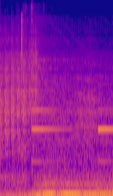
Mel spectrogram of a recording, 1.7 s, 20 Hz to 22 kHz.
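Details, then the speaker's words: 2008 Ford F-150 STX that cranked but would not start: the new replacement unit is plugged in before mounting, the computer holds the starter engaged up to about 10 seconds, and the engine catches quickly into a smooth idle; normal start. "the starter will stay engaged for about 10 seconds until the truck starts that's just a normal"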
